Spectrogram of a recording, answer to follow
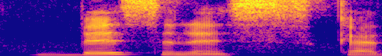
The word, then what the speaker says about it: business: I는 묵음으로 소리가 나지 않아요. 그리고 끝에 NESS는 덩어리로 ness 소리가 나죠. 연결하면 business가 됩니다.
